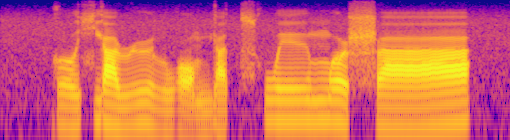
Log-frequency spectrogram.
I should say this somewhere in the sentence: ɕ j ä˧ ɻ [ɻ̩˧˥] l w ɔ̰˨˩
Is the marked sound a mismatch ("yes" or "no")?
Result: yes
